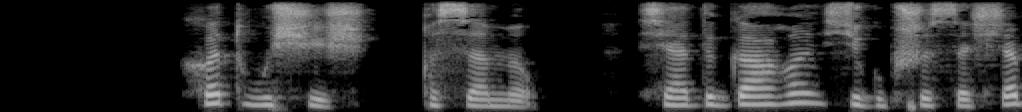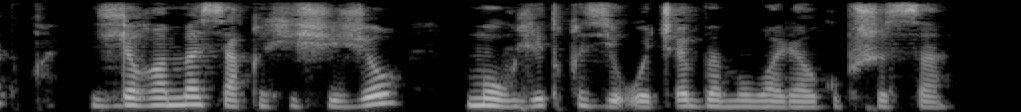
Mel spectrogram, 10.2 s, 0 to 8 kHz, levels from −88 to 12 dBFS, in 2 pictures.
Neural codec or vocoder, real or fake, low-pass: none; real; 7.2 kHz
